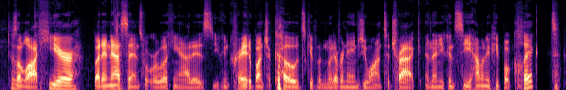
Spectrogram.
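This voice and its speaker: A man's voice: mid-range voice, bright, forceful tone, clear, resonant tone, no room sound. A man presenting informally online as a guest speaker, explaining in an emphatic, conversational way. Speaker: guest speaker giving a marketing talk.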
